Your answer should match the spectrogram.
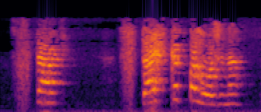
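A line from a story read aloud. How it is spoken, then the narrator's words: Official's shrill shriek. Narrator (Russian): взвизгнул дежурный помощник начальника колонии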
